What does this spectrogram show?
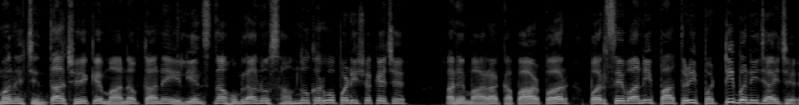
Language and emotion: Gujarati, fearful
